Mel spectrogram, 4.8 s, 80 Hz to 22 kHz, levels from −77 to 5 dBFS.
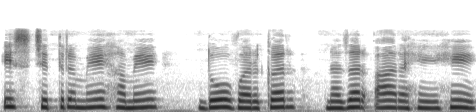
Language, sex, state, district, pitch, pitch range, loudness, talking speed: Hindi, female, Madhya Pradesh, Bhopal, 250 Hz, 235-260 Hz, -14 LUFS, 125 wpm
